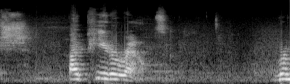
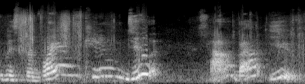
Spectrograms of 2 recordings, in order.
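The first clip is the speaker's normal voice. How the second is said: plain reading voice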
